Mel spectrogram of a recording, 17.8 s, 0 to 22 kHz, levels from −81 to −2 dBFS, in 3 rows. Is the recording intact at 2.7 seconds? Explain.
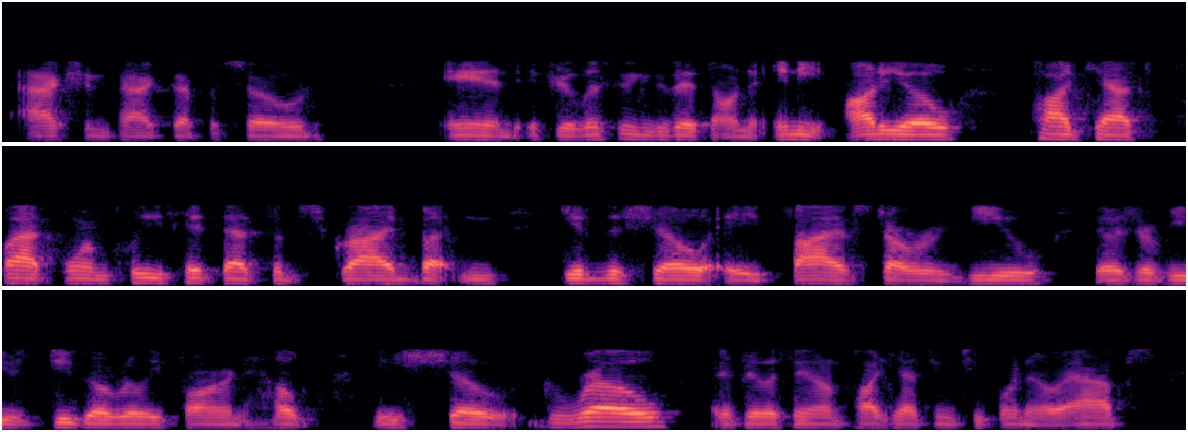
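No. At 2.7 s, as throughout, G.729 codec damage is plainly audible: speech rebuilt from a vocal-tract filter and sparse pulses sounds rough, synthetic and cut off above 4 kHz, consistent with 8 kbit/s.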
